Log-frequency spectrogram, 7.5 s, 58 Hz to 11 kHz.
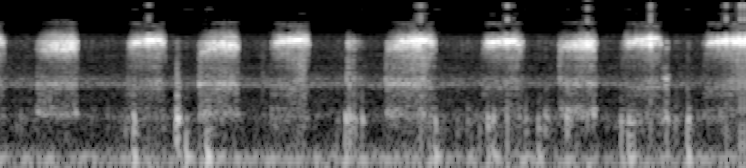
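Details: Owl ready for a food treat of gopher or vole, 12:38 AM, 8 September 2011: harsh hissed screeches, roughly ten in seven seconds at an uneven pace, with faint knocks and a low electrical hum.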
